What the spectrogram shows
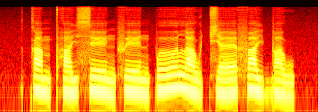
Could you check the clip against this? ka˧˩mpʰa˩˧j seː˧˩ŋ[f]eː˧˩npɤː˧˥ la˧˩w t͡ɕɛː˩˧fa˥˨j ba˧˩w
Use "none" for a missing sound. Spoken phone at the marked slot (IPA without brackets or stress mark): f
